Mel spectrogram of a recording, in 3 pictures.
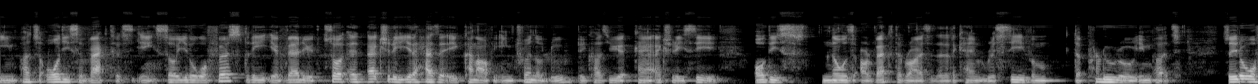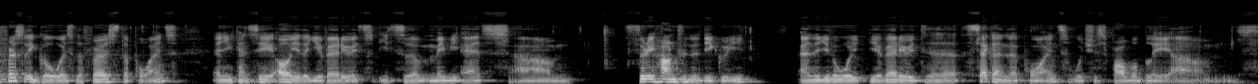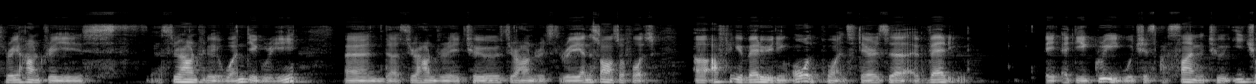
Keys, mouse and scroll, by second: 4.0-4.8 middle drag, 4.8 click, 8.0 click, 8.4 drag, 8.8 click, 9.2 click, 9.5 click, 11.9-33.6 typing, 13.9 click, 22.1 click, 28.9 click, 29.1-30.3 middle drag, 30.3 click, 34.4-35.6 middle drag, 35.6-37.7 d.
